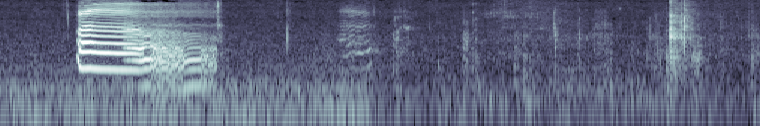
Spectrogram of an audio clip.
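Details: Calico polydactyl cat with a strong, rich meow lasting about a second, then quieter faint sounds and a brief noise near the end.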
